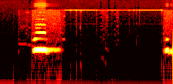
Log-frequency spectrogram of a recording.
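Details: A flammulated owl, a reddish, insect-eating cavity nester among Idaho's owls, gives a low, soft single hoot, followed two seconds later by the start of another; otherwise quiet.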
